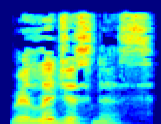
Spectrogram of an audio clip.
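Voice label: "religiousness", British English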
